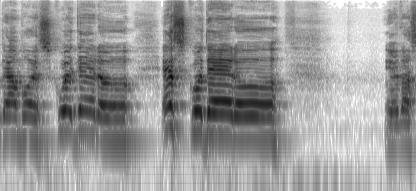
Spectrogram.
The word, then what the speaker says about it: Escudero: he's been brought down by a squared arrow Escudero yeah that's how you say it and Vaugh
